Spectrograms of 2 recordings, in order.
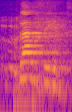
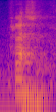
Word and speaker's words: Flushed: No, pero es Flaccid. Flashed. Eso se pronuncia flashed. Flashed. Es así. Flushed. Pero es flashed.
